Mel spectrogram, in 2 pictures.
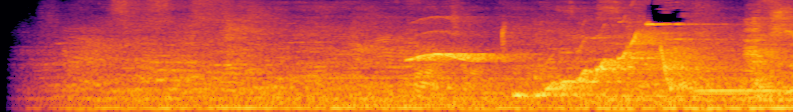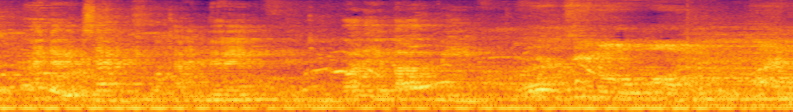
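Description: A crowd of people murmurs and chatters in a large echoing hall.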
